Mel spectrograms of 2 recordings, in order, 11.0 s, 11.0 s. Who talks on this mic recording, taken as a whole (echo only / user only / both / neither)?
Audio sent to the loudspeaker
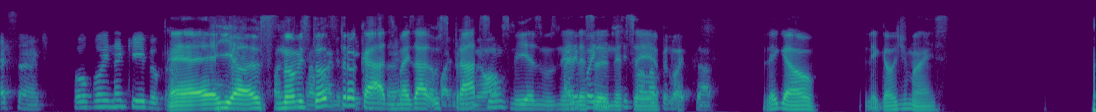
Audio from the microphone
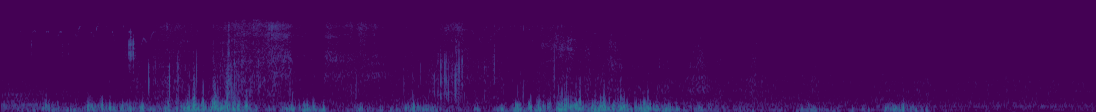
neither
